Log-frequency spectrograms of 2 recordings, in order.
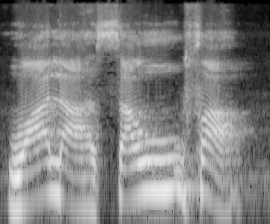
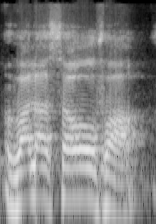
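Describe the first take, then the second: First: "सौफा" में साफ़ औ, धीमा और खींचकर; "सौफा" को सौ की आवाज़ से पढ़ो; सही उच्चारण. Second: "सौफा" को "साफा" बोलना, औ को आ जैसा खोलकर; "सौफा" धीमा, गलत ढंग से आ के साथ; गलत उच्चारण. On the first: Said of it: "सौ होता है". ("सौफा" धीरे, साफ़ औ के साथ) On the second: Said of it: "ऐसा नहीं पढ़ना". ("सौफा" में औ की जगह लंबा आ) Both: Shown as a demonstration.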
